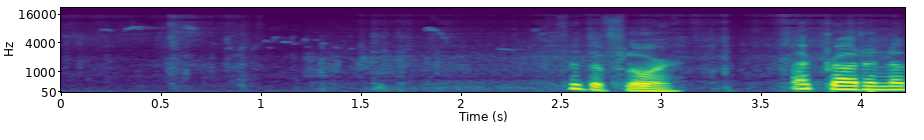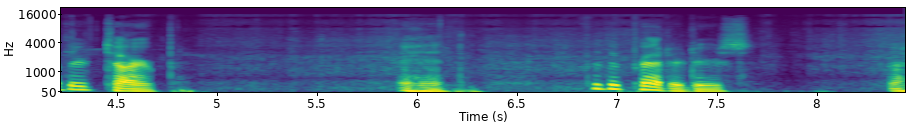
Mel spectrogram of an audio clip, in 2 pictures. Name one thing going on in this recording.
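A tarp rustles as someone crawls under it.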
